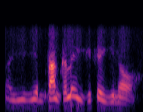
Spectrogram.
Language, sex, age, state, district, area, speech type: Manipuri, male, 45-60, Manipur, Imphal East, rural, conversation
